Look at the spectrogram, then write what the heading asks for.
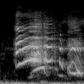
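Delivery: high-pitched mock shriek.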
